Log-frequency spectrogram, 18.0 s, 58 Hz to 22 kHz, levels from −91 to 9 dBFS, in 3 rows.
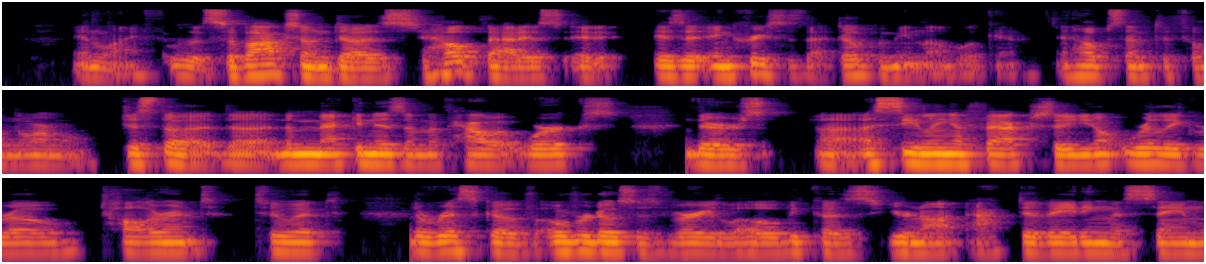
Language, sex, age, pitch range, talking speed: English, male, 20-39, 115-125 Hz, 190 wpm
